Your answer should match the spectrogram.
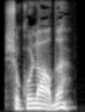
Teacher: stressing the next to last syllable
